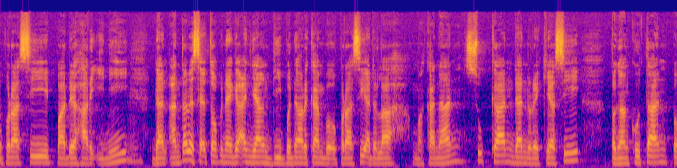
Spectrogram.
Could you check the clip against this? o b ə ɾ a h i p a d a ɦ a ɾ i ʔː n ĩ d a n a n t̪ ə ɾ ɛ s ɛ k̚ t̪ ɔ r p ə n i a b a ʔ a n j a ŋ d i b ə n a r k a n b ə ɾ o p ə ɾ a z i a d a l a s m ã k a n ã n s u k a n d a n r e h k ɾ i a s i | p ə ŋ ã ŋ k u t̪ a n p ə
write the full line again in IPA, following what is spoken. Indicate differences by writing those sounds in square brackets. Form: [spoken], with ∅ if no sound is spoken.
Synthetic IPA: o [p] ə ɾ a [s] i p a d a ɦ a ɾ i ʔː n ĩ d a n a n t̪ [a] ɾ [a] s ɛ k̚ t̪ ɔ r p ə n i a [ɡ] a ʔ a n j a ŋ d i b ə n a r k a n b ə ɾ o p ə ɾ a [s] i a d a l a [h] m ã k a n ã n s u k a n d a n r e [∅] k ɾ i a s i | p ə ŋ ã ŋ k u t̪ a n p ə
